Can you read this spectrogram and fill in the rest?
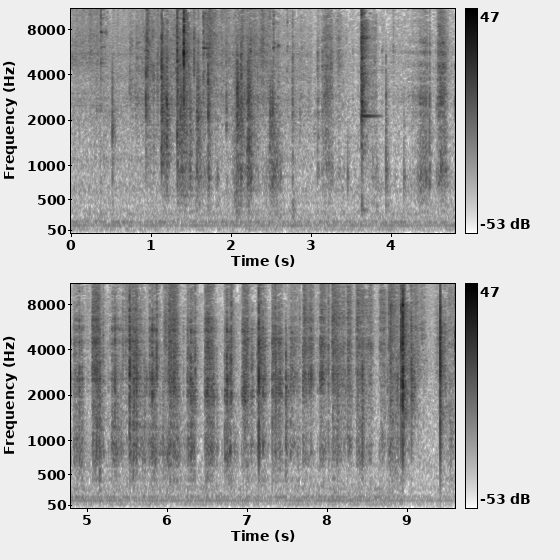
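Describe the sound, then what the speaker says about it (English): Scissors quickly trimming excess vinyl carrier sheet, a close, rapid series of crisp snips and light metallic clinks repeating steadily with no talk. "I'm going to just go in with my scissors really quick and trim off the excess carrier sheet"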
